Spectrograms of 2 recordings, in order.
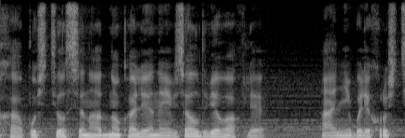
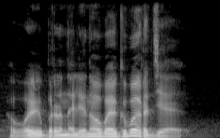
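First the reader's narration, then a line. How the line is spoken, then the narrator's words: Thunderous question. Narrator (Russian): Громовым голосом Лето вопросил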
